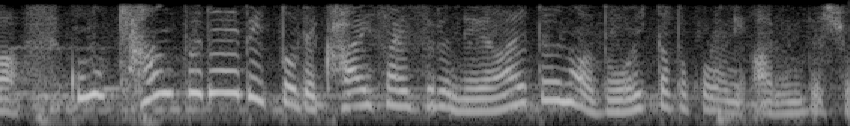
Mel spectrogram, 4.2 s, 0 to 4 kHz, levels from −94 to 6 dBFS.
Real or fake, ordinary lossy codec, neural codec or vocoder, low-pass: fake; none; vocoder, 44.1 kHz, 128 mel bands, Pupu-Vocoder; 3.6 kHz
